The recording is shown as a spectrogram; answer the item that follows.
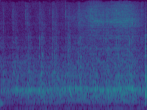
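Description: Sewing machine running steadily, stitching a corded pintuck with a double needle under a pintuck foot; a steady, even hum.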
